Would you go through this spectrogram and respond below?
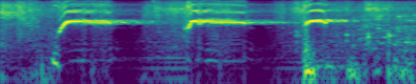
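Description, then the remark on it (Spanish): Three sharp, loud whistle blasts made by a person, each rising quickly to a steady high pitch and cut off, mimicking a football referee's whistle, with faint background noise underneath. “¿Cómo silba el árbitro de fútbol?”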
